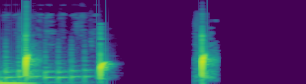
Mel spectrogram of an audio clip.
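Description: Three short cartoon-style pop sound effects, the kind that mark buttons popping onto a subscribe animation. The first comes just as a music track cuts off, a second follows about half a second later, and a third comes near the end.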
